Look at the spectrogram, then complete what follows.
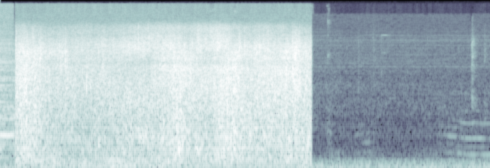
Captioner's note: water splashing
